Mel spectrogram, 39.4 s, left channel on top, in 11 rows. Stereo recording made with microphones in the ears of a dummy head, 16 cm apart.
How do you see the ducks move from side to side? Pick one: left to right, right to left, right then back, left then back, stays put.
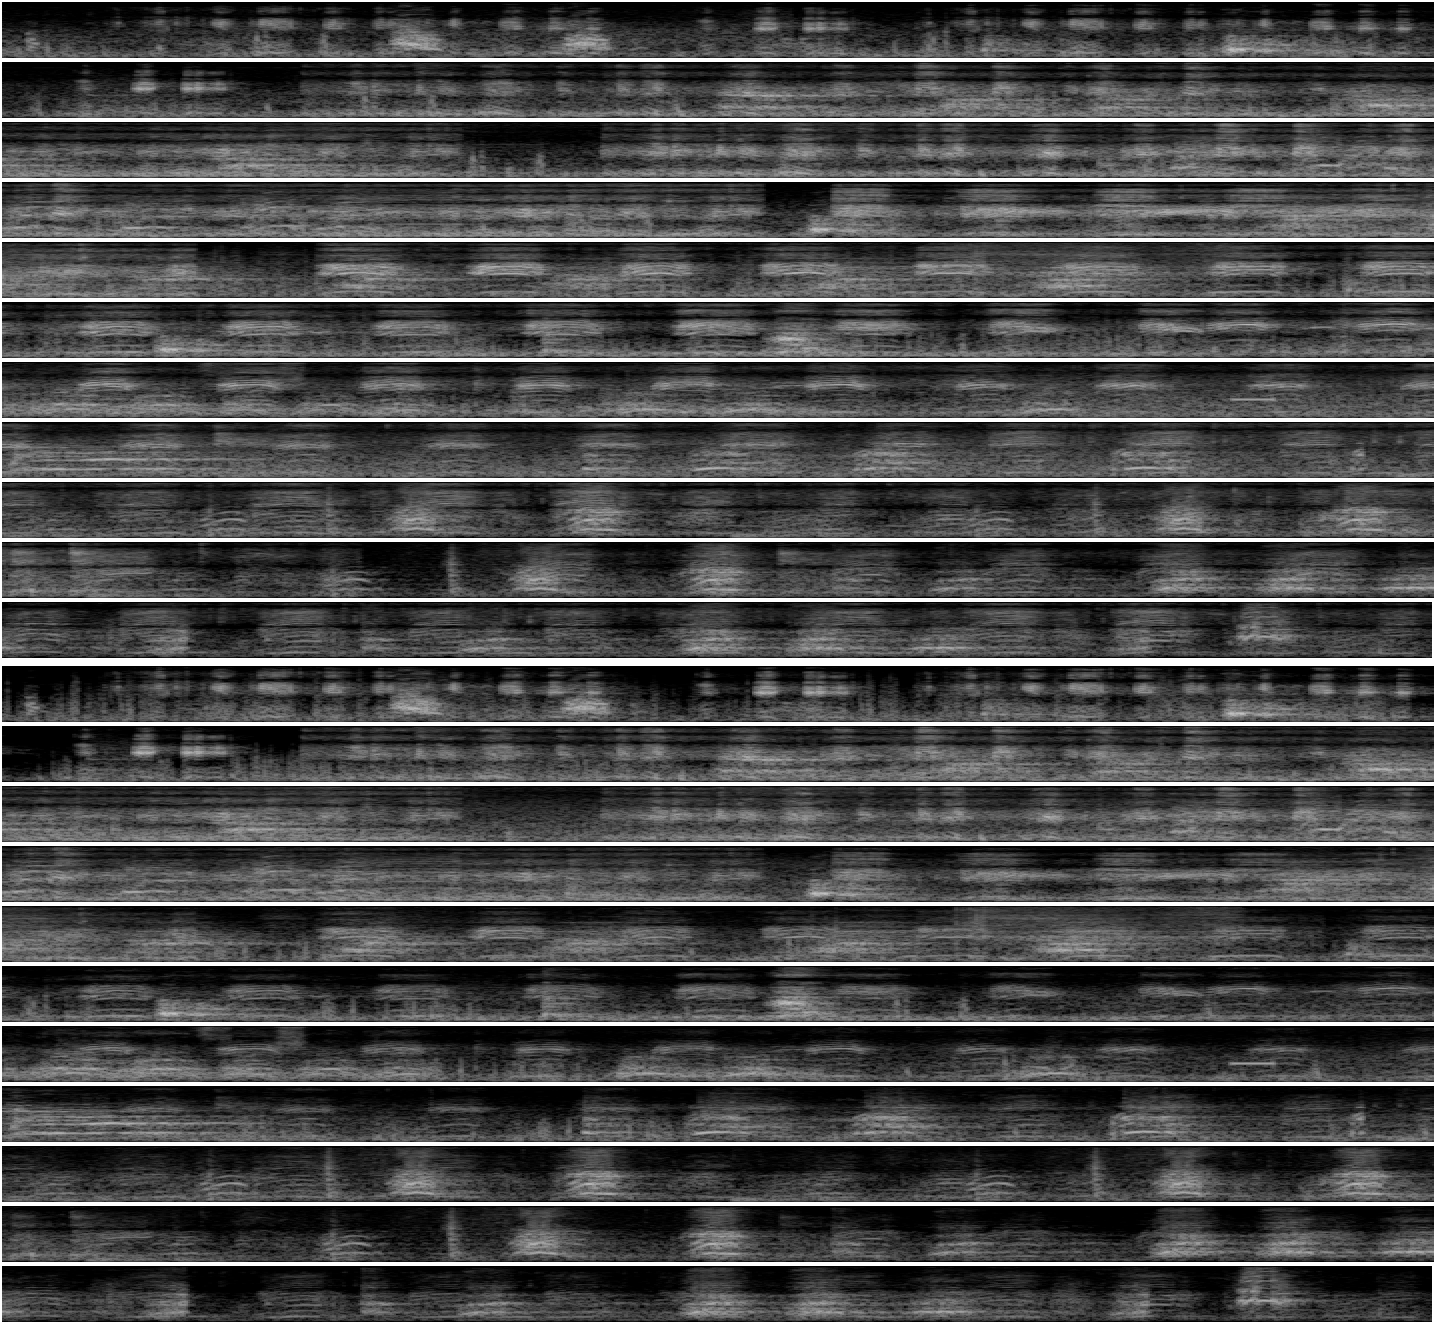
right to left.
